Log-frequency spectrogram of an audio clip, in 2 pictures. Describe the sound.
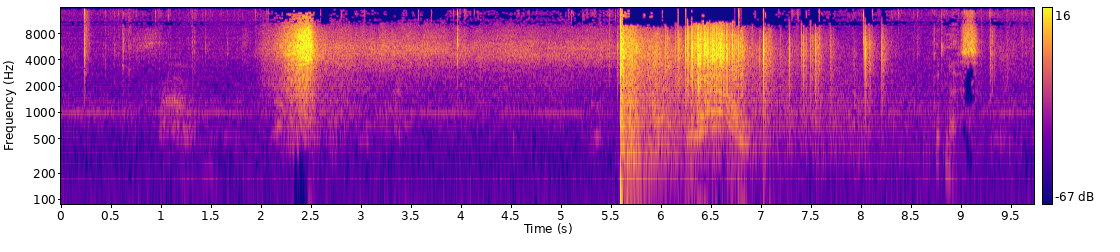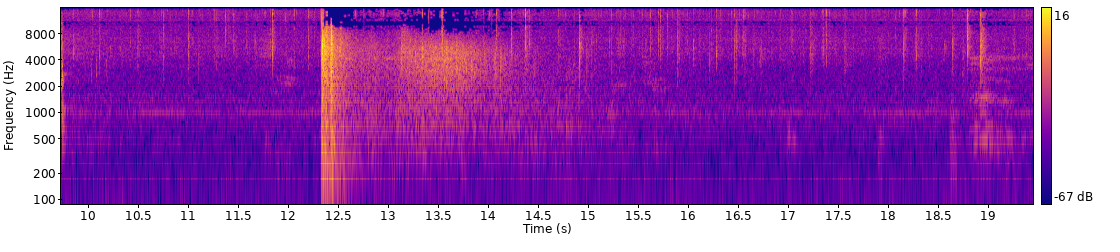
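Fireworks go off in three separate bursts, their colours appearing before the sound, each a sharp bang trailing into a crackling, hissing fizz, with quiet pauses between them and faint murmuring voices in the background.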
